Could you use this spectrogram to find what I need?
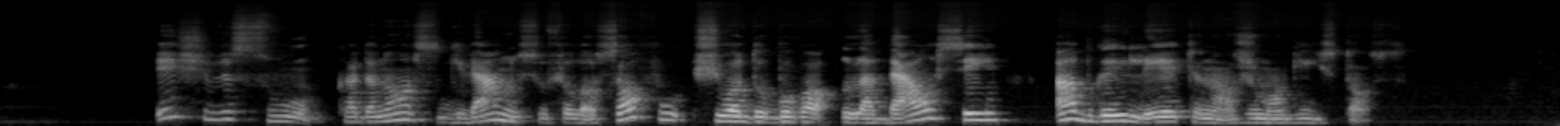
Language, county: Lithuanian, Alytus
